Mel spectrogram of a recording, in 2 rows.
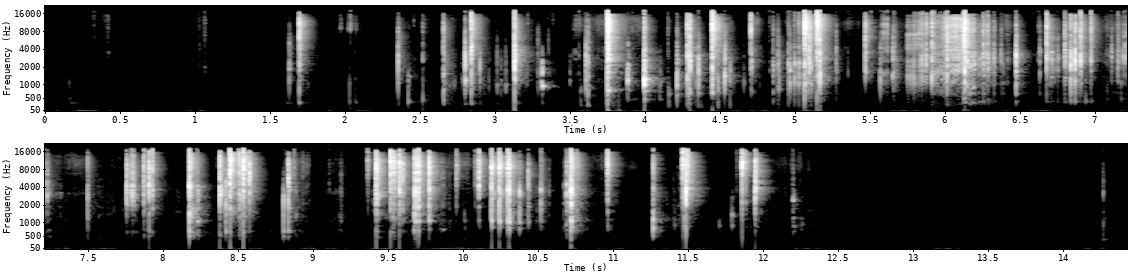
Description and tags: beer can destroy
beer can crumpling. Recorded with zoom h4n internal mic
beer, can, destroy, garbage, rubbish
